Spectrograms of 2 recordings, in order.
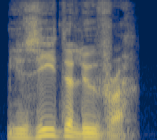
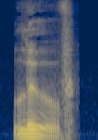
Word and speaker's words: Louvre: In French, the name would be pronounced Musée du Louvre. However, that is not how I'm going to pronounce it for the rest of this episode. I'll be using the most standard English pronunciation of the museum, Louvre. The reason for this is that this podcast is in English, and Louvre isn't how it's commonly pronounced in English.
